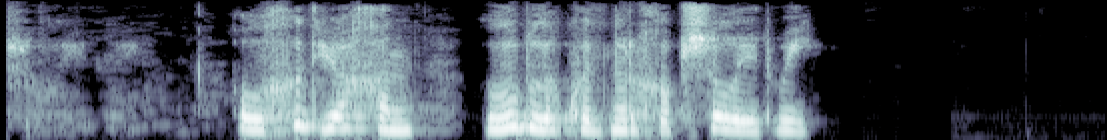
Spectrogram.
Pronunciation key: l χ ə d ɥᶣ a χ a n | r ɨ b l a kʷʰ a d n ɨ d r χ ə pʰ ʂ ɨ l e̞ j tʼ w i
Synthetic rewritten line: l χ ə d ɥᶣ a χ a n | l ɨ b l a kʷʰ a d n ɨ r χ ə pʰ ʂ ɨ l e̞ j tʼ w i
